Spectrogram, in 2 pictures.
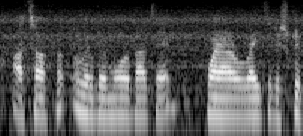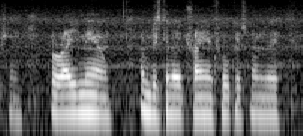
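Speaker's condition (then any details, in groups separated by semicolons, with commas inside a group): Cerebral palsy; diplegia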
